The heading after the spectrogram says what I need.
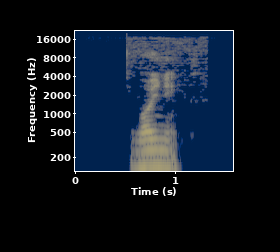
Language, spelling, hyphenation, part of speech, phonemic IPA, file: Serbo-Croatian, vojnik, voj‧nik, noun, /ʋǒjniːk/, Sr-Vojnik.ogg
- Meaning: 1. soldier 2. private (rank) 3. private first class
